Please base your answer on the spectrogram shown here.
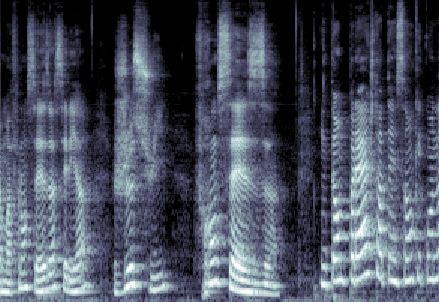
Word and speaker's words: française: E aí, quando a gente fala no feminino, francesa, é como se a última coisa a ser pronunciada fosse o S. Um Z, né? Française.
